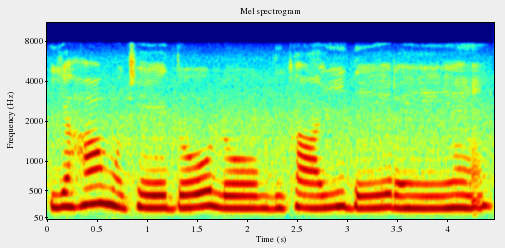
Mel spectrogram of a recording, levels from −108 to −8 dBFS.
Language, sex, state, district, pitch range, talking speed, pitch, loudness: Hindi, female, Madhya Pradesh, Katni, 210-235 Hz, 105 wpm, 215 Hz, -12 LUFS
